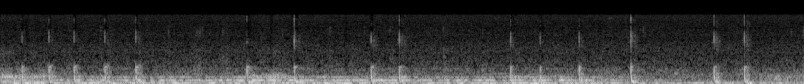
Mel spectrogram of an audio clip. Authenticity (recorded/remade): recorded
